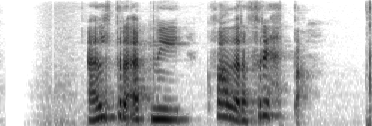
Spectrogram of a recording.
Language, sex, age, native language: Icelandic, female, 30-39, Icelandic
